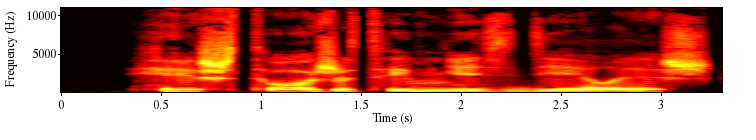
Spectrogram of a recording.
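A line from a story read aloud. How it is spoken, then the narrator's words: Menacing laugh. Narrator (Russian): рассмеялся по-страшному беда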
